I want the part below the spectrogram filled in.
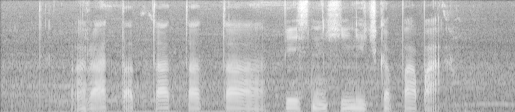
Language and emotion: Russian, positive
